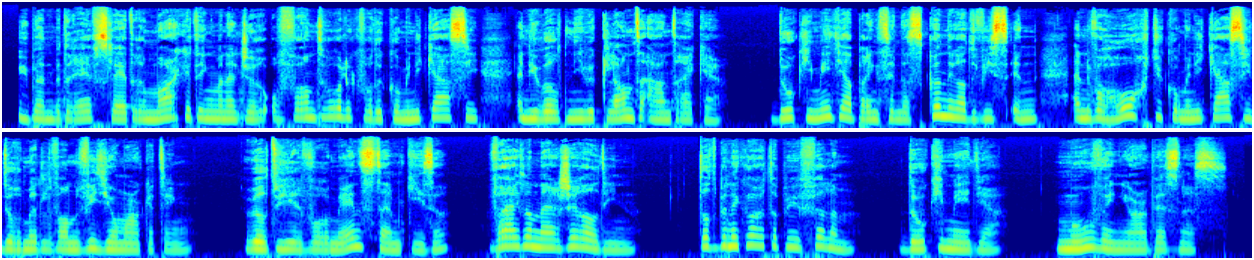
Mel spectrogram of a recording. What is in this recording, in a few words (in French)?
flamand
